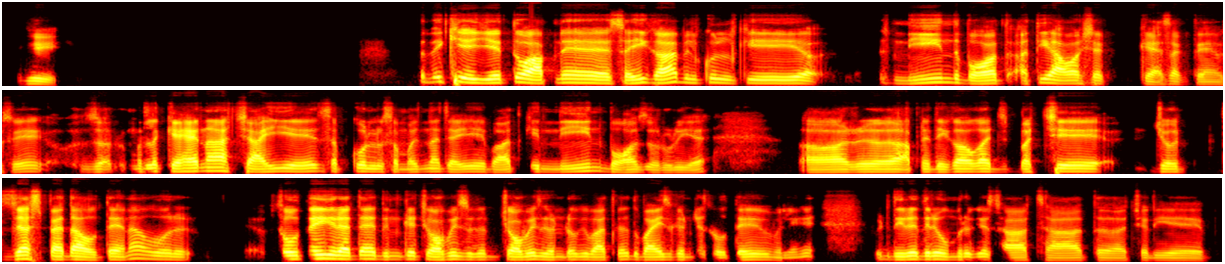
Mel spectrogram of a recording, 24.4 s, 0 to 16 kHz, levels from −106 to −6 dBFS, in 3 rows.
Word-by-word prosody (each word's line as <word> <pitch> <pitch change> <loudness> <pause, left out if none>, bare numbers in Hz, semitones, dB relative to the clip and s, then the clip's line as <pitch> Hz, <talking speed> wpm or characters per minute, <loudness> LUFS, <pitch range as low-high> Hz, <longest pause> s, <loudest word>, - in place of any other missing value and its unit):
जी। - - -3 2.5
देखिए 395 - +4
ये 155 -1 +6
तो 185 - +5
आपने 165 +3 +7 0.3
सही 140 +4 +1
कहा 155 +1 +6
बिल्कुल 160 -1 -6
की 140 -1 -1
अ, - - 0 0.5
नींद 160 +7 -1
बहुत 130 +1 +3
अति-आवश्यक 130 -6 0 0.2
कह - - -4
सकते 105 - -9
हैं 100 - -11
उसे 110 +7 -8
अ, 120 - -26
ज़र 115 - -8 0.2
मतलब 130 +3 -3
कहना 140 +4 +6
चाहिए 130 +1 -1
सबको 135 0 -6
ल 125 -1 -6
समझना 120 +2 -8
चाहिए 120 -1 -6
ये 120 - -6
बात 105 +1 -5
की 125 - -9
नींद 125 +7 -6
बहुत 110 -2 -4
ज़रूरी 100 -1 -11
है। - - -8 0.7
और 110 +1 -1 0.3
आपने 120 - -6
देखा 115 +2 -1
होगा 125 +1 +2 0.2
बच्चे 130 +3 +1 0.6
जो 120 -1 -4 0.4
जस्ट 155 -2 +6
पैदा 135 0 +4
होते 120 -1 +1
हैं 125 - 0
ना 170 - -4
वो 140 -4 -5 0.7
सोते 150 +3 +5
ही 170 - +8
रहते 150 0 +7
हैं 155 - +3
दिन 135 0 -10
के 145 - 0
24 130 +1 -1
घ 125 0 -7
24 130 +3 +1
घंटों 125 0 -5
की 125 - -6
बात 115 -1 -3
करें 135 - -7
तो - - -11
22 120 0 0
घंटे 120 -1 -10
सोते 120 +2 -5
हुए 120 -1 -7
मिलेंगे, 110 +5 -14 0.4
फिर - - -18
धीरे-धीरे 140 +2 +1
उम्र 130 -1 -4
के 125 +1 -6
साथ-साथ 105 -2 -6 0.2
चलिए, 100 -2 -11
125 Hz, 170 wpm, -23 LUFS, 115-140 Hz, 2.5 s, ही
